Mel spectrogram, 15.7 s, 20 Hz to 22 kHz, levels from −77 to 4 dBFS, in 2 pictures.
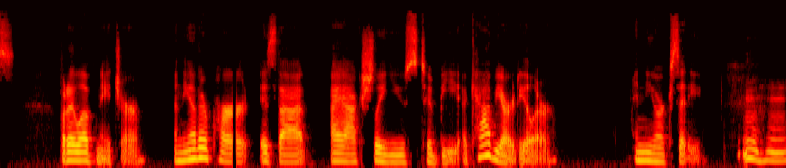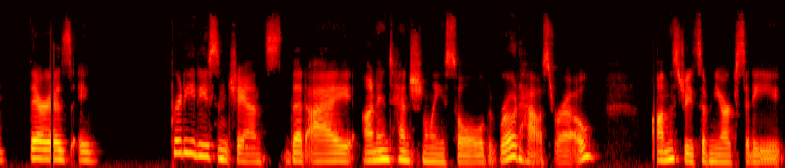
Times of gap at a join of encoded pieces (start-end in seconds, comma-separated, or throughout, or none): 2.32-2.36, 8.36-8.40, 14.40-14.43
